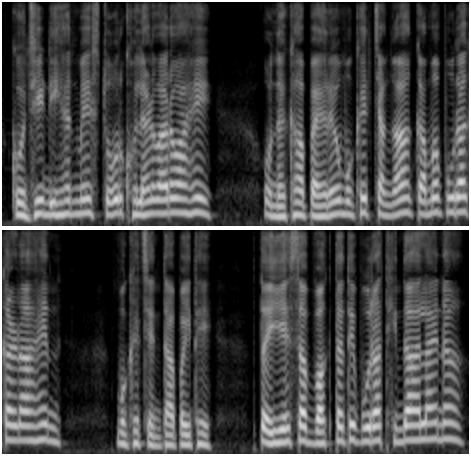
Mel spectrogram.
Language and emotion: Sindhi, fearful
